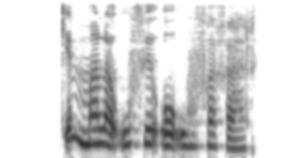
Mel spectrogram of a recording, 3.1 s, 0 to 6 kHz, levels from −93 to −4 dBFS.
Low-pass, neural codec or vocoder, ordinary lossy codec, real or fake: 5.4 kHz; none; Opus, 64 kbps; real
